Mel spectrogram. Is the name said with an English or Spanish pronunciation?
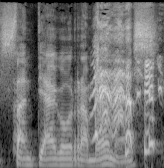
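Spanish. The name is said with a Spanish pronunciation. The speaker calls it right. "whenever I should be saying"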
